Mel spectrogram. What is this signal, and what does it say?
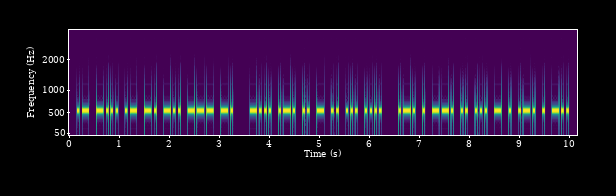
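Morse code, heard as a keyed tone, about 25 wpm, 550 Hz. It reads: ABANDON BRITISH REGISTERED
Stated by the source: Morse code news headlines at 25 words per minute.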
